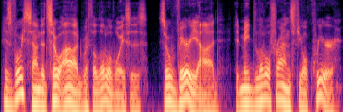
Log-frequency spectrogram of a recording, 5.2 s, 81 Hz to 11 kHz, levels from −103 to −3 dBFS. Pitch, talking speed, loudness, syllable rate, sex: 110 Hz, 185 wpm, -16 LUFS, 5.1 syllables/s, male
